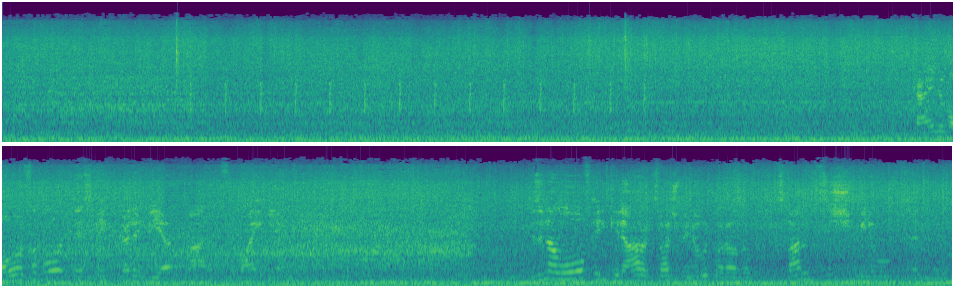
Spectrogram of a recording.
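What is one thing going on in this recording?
Raindrops patter on a windscreen.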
